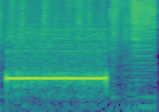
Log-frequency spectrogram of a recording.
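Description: A steady telephone dial tone sounds while a call is being placed, one unbroken tone lasting about a second before fading into faint background noise.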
